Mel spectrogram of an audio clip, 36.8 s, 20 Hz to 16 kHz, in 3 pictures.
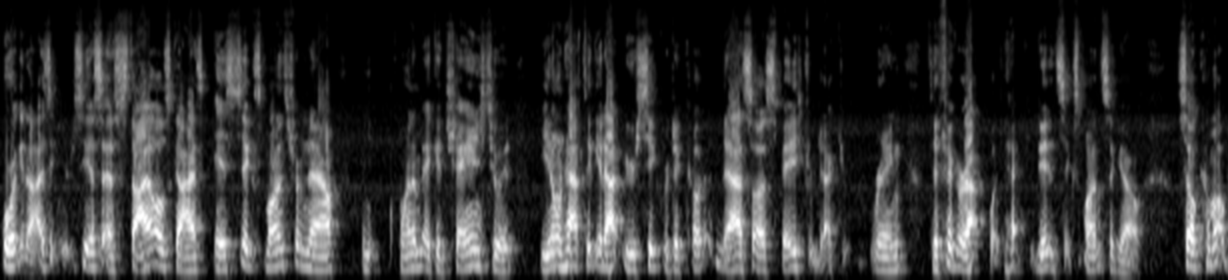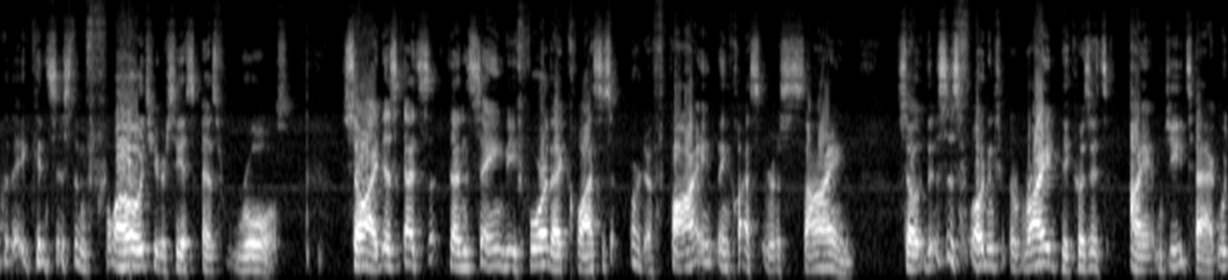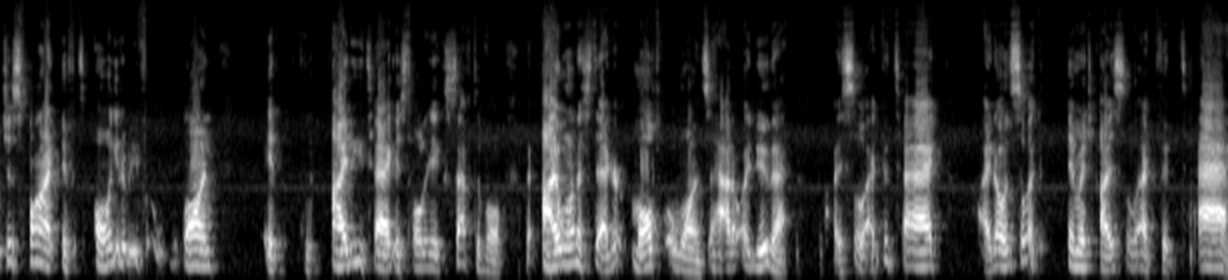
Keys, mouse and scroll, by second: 1.1 click, 15.4 click, 16.3 super+s, 33.4 click.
